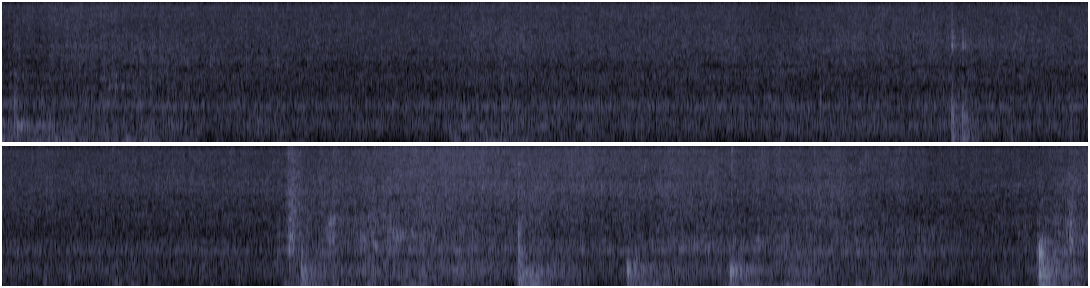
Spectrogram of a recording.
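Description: Onions sauté in a pan for vegan ramen, giving a steady, moderate sizzle with intermittent scrapes and clatters from stirring, louder bursts toward the end.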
